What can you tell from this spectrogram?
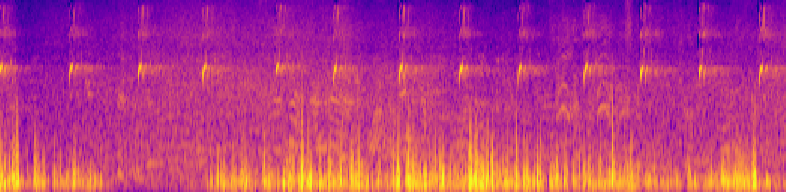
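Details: A squirrel at UABC Tijuana, Mexico, apparently unhurt, gives sharp, high chirps about two each second for a long while as people talk nearby; the observer suspects it is calling its babies.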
